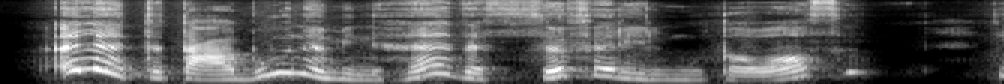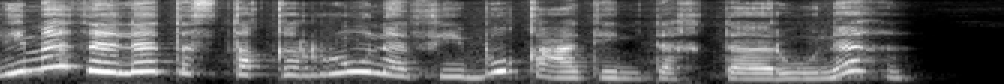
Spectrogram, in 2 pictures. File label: arabic animation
